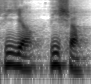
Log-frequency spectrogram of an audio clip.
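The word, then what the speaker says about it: villa: Donc, c'est VI2LA, mais il prononce Vicha.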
